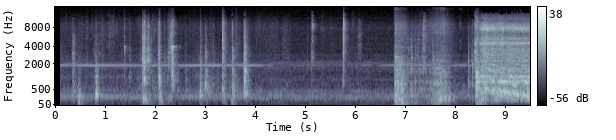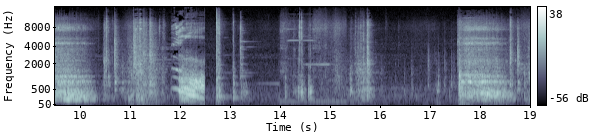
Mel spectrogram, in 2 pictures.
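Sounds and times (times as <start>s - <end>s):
chop saw motor running: 7.6s - 10.3s, 17.6s - 18.8s.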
